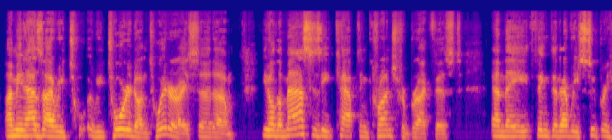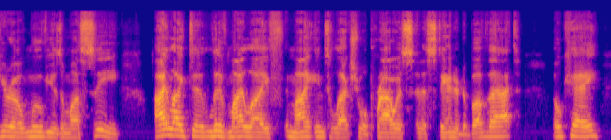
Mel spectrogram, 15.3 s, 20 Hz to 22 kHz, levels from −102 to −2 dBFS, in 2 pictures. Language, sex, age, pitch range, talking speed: English, male, 30-49, 125-155 Hz, 180 wpm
